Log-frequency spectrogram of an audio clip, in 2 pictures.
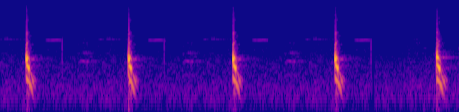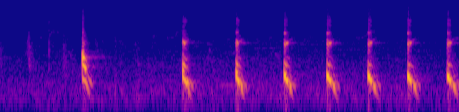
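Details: Watercock in Vietnam early in the year, starting with slow sharp notes one per second that speed up to a fast, lower-pitched knocking series of about two per second, with faint whistles in the background.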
